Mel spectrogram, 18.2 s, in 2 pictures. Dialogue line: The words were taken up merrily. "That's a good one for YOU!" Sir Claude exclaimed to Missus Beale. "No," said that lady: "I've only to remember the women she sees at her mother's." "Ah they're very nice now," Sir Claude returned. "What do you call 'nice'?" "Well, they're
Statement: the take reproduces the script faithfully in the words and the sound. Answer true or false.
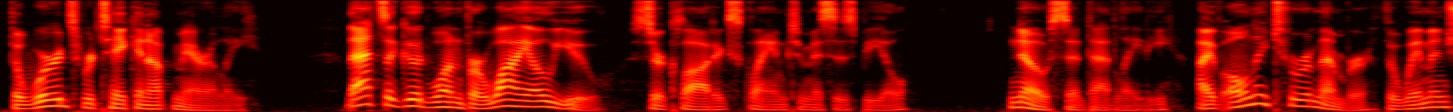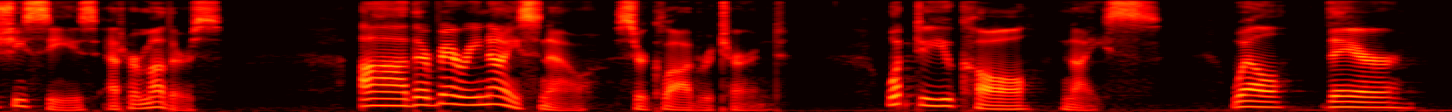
false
